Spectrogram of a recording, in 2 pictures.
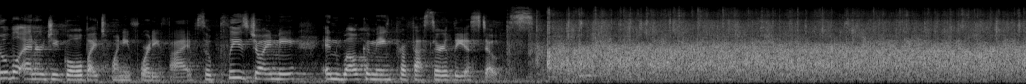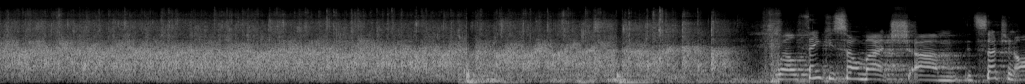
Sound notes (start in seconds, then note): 5.2 applause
